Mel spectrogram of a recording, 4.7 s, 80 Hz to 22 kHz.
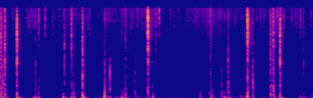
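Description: A thin brown kraft paper strip, held in both hands, is crinkled, snapped taut and rubbed with fingertips. About 13 short, dry, irregularly spaced snaps and thuds cut through quieter rustling. Each one is heavy in the low end and dies away almost instantly.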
